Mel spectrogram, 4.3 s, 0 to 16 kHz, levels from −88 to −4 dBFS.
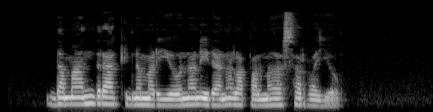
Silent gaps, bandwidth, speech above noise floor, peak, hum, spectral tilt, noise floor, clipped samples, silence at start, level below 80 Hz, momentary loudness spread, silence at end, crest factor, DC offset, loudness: none; 11 kHz; 45 dB; -14 dBFS; none; -6.5 dB/octave; -72 dBFS; under 0.1%; 0.45 s; -82 dBFS; 9 LU; 0.95 s; 16 dB; under 0.1%; -27 LUFS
